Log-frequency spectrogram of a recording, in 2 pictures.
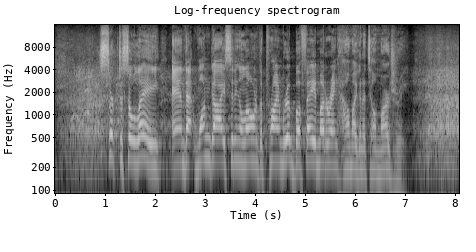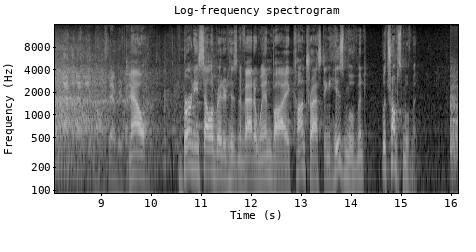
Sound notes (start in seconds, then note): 7.2 laughter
